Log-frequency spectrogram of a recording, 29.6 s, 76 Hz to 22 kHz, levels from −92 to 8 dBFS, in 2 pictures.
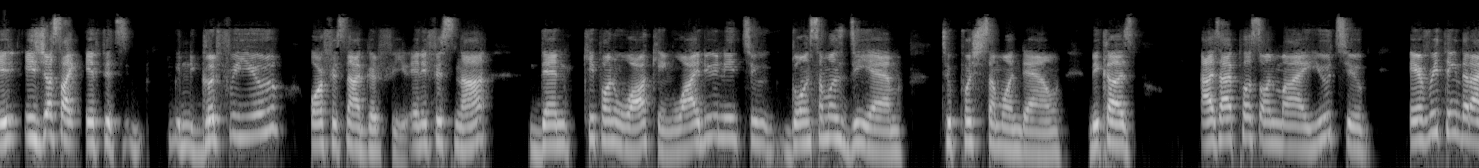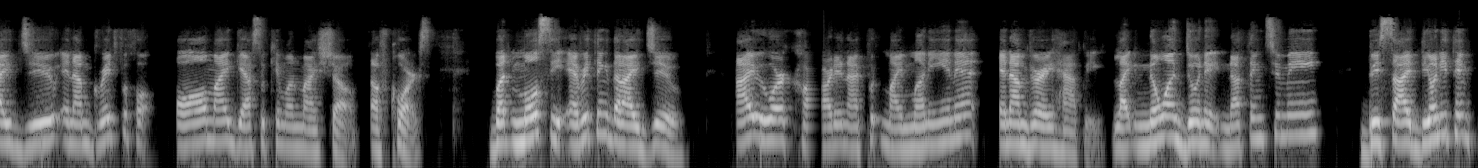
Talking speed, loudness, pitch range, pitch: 190 wpm, -22 LUFS, 155-205 Hz, 180 Hz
